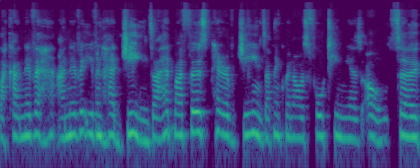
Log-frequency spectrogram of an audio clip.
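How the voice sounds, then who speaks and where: The recording is very clean, with a silent background. A woman with a somewhat breathy voice talks at a fairly quick pace with fairly even intonation. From South Africa. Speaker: network marketer, former dentist. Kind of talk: interview.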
